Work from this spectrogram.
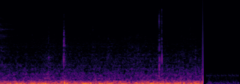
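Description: Car driving on a dry gravel road in North Kananaskis, a loud low rumbling roar of tires and engine that holds steady, then drops off sharply to a quiet hum near the end.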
